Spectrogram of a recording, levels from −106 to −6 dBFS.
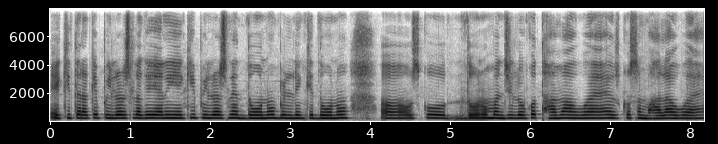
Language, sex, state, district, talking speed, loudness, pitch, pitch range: Hindi, female, Chandigarh, Chandigarh, 210 wpm, -13 LUFS, 225 Hz, 220-230 Hz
